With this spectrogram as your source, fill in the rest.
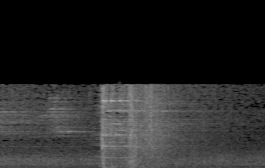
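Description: A bright magical chime rings out with a rushing whoosh.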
